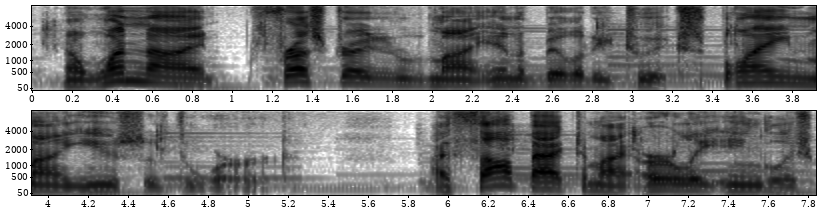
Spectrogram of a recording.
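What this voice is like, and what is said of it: Distinct regional accent. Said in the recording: “an accent like this one existing in Manhattan”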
